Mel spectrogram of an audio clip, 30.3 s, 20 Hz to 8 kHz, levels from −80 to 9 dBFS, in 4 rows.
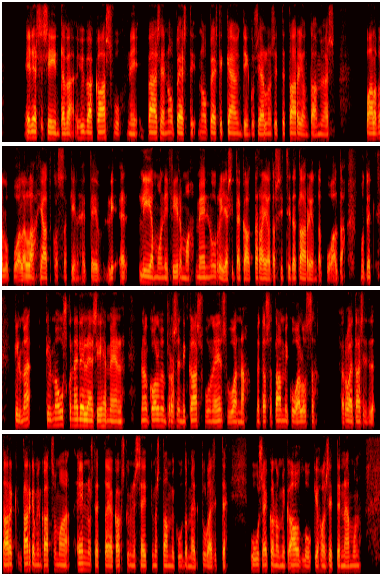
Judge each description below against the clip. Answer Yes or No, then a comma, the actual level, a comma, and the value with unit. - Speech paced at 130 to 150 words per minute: Yes, average, 135 wpm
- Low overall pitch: Yes, low, 110 Hz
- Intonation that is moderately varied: No, narrow, 1.8 semitones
